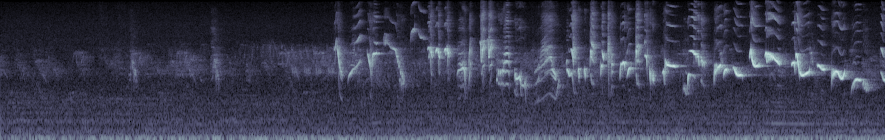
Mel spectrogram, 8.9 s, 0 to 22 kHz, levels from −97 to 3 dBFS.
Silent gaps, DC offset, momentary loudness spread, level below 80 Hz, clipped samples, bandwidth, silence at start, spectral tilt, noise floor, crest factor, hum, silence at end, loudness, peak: none; under 0.1%; 15 LU; -50 dBFS; under 0.1%; over 20 kHz; 2.1 s; 3.5 dB/octave; -49 dBFS; 20 dB; none; 0 s; -18 LUFS; -4 dBFS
